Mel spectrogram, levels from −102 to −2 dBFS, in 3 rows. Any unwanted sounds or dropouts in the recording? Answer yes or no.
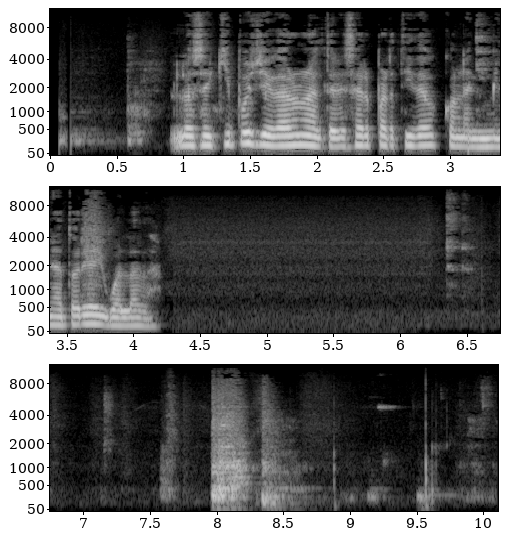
no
